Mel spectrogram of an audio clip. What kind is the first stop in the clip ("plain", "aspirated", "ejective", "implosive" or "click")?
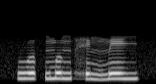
plain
